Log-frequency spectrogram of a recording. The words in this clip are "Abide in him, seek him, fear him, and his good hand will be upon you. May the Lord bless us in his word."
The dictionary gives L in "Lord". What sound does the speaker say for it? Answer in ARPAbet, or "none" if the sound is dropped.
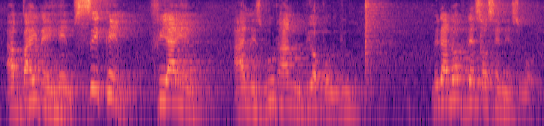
N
